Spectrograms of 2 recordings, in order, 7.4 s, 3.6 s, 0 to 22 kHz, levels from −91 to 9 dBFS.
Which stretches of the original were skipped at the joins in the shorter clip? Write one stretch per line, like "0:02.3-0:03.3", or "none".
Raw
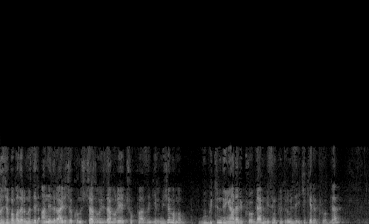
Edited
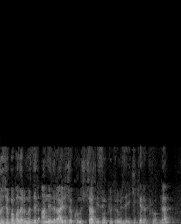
0:01.9-0:05.3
